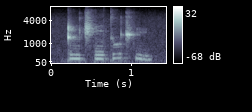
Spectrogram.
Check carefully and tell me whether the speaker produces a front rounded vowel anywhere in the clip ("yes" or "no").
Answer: yes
